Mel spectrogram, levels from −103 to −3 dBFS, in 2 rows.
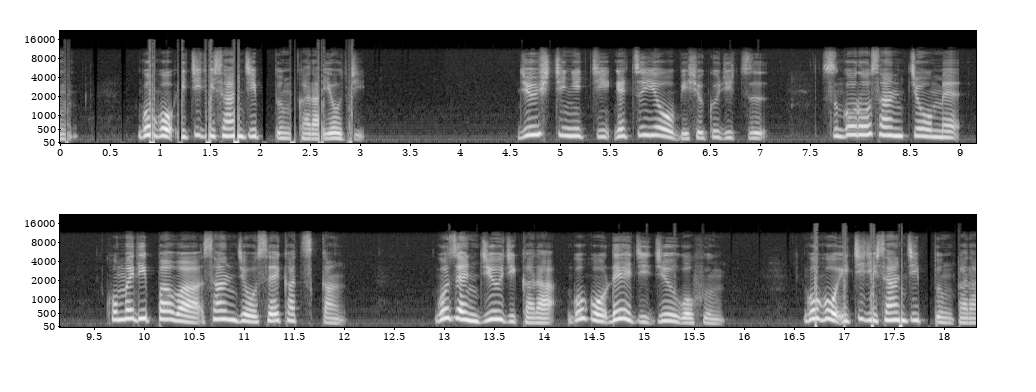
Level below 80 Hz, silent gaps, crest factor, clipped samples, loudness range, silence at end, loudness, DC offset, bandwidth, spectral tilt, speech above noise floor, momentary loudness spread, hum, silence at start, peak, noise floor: -40 dBFS; none; 18 dB; under 0.1%; 5 LU; 0 s; -18 LUFS; under 0.1%; 13.5 kHz; -4.5 dB/octave; 43 dB; 11 LU; none; 0 s; 0 dBFS; -61 dBFS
